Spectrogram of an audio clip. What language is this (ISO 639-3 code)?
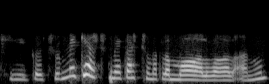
kas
